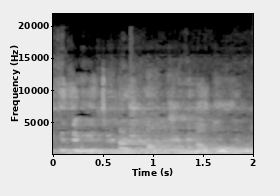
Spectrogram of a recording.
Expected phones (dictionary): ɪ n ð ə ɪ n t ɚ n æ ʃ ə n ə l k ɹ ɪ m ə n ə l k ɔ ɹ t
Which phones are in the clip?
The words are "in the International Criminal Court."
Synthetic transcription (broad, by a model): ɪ n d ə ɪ n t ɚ n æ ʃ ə n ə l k ɪ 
